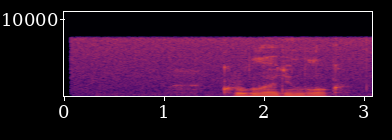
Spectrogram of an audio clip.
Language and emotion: Russian, neutral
